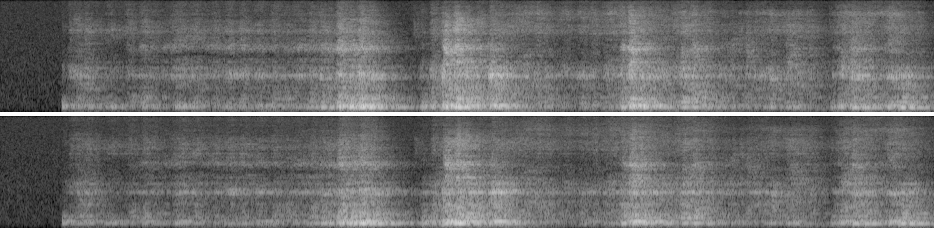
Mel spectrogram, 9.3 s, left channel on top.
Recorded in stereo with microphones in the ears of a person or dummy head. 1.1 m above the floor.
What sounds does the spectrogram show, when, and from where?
0.6 s writing: 70° left (ahead or behind), 3.5 m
